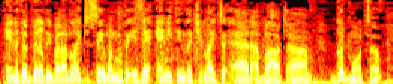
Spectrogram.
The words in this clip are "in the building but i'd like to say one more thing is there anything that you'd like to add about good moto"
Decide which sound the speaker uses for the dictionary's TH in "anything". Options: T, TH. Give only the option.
TH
